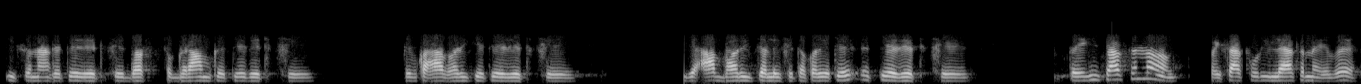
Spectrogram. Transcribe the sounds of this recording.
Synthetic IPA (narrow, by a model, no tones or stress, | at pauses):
isonaket̪eɾeʈʰt͡ʃʰɛd̪əsɡɾamket̪eɾeʈʰt͡ʃʰɛ | sebkaɦabʱəɾikeet̪eɾeʈʰt͡ʃʰɛ | d͡ʒeʔab̚bʱəɾit͡ʃəlɛt͡ʃʰɛt̪ːkəɾet̪eet̪eɾeʈʰt͡ʃʰɛ | t̪əeɦisabsə̃nə | pəɪsakuɾilaknɛɦebɛ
